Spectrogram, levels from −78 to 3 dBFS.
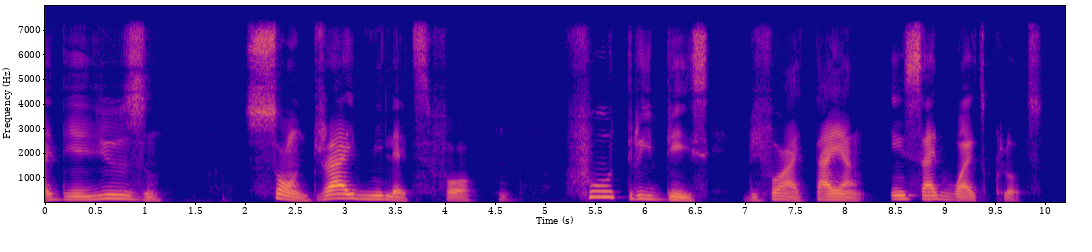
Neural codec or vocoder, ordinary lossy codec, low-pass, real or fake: none; none; 7.2 kHz; real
